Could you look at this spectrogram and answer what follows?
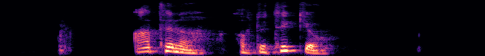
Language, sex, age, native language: Icelandic, male, 50-59, Icelandic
